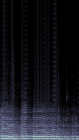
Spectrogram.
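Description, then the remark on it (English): A loud electric guitar plays sustained, slightly distorted melodic notes in C sharp minor with a wash of reverb and echoing delay trailing behind each phrase, no voices present. “What I want you to notice is that I've got a little bit of reverb on. And I've got a little bit of delay.”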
